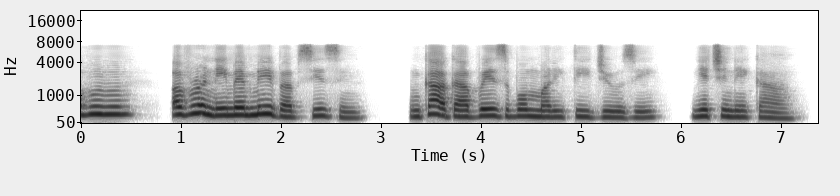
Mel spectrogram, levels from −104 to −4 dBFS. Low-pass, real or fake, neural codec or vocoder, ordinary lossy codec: 7.2 kHz; fake; codec, 16 kHz, 0.2 kbps, FocalCodec; none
